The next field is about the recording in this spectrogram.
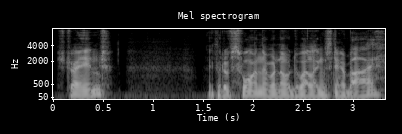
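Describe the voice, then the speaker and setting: A man's voice: deep voice, moderate pace, a bit bright, no echo, studio quality. A man voicing a young male knight, wounded, gallant and protective, speaking in an old-fashioned courtly way. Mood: bewildered. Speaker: voice actor. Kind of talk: boyfriend ASMR audio drama.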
